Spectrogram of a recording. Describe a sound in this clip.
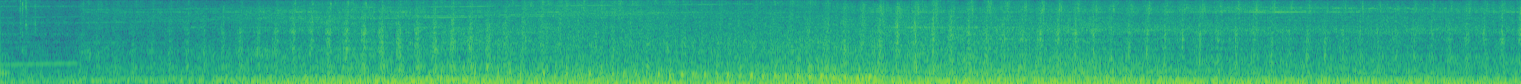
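A tiltrotor aircraft roars overhead with thudding rotors, growing louder as it passes.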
